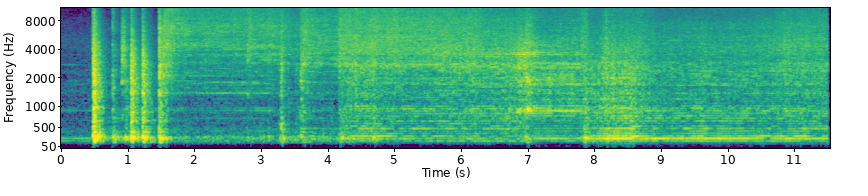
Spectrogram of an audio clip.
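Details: Fusion Juicer, recently cleaned, juicing apples: opening thumps and clatter as fruit drops in, then a steady, even, high motor whir with no grinding or wobble. Juicer running normally.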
